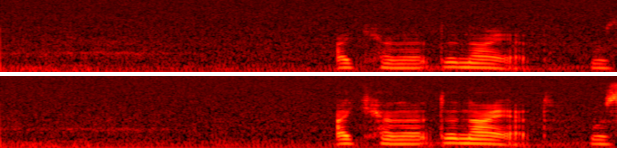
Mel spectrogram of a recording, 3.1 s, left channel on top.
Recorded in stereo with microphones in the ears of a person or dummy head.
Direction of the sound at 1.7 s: 75° right (ahead or behind).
